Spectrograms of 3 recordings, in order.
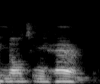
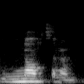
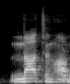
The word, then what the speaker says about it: Nottingham: All Americans always say Nottingham. As people from where I'm from in the East Midlands, we call it Nottingham. Nottingham.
